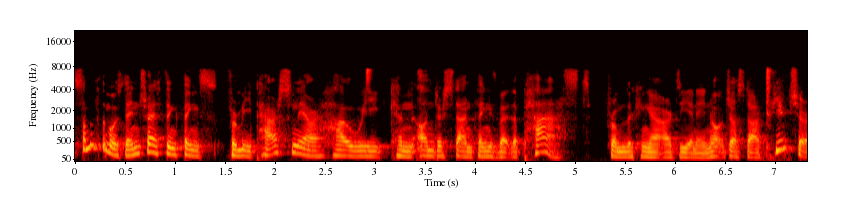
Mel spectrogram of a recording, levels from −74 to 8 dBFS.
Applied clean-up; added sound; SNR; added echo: neural mask model Resemble Enhance denoiser.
